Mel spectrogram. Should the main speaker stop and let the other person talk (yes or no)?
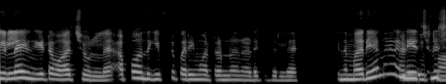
no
